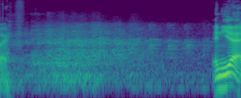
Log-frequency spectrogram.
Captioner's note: audience laughing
